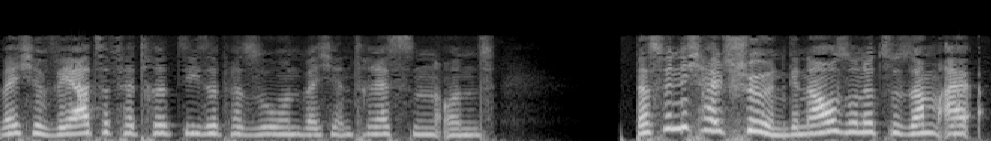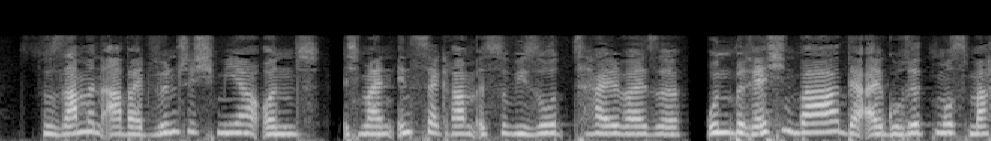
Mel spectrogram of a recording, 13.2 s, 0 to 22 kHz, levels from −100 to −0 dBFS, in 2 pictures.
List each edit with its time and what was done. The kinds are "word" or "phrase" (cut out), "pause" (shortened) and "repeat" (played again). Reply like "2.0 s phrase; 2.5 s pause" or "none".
8.8 s pause; 11.2 s pause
